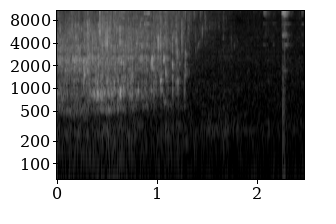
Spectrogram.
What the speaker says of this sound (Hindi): अब इसमें मैं ये तकरीबन 2 गिलास पानी है वो डालती हूँ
